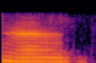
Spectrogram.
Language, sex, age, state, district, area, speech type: Sindhi, female, 60+, Maharashtra, Ahmednagar, urban, conversation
